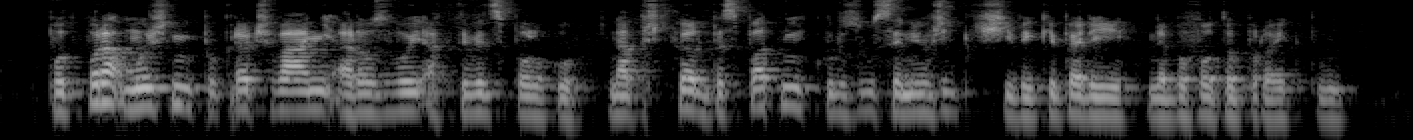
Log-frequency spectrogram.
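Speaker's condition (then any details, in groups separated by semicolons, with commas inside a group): No condition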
